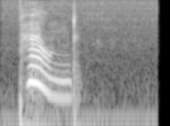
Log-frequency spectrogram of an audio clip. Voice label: "pound", English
